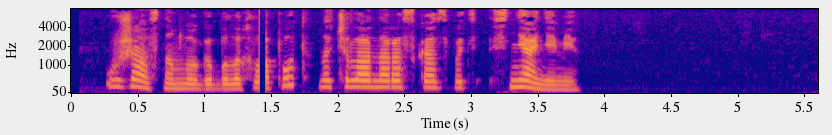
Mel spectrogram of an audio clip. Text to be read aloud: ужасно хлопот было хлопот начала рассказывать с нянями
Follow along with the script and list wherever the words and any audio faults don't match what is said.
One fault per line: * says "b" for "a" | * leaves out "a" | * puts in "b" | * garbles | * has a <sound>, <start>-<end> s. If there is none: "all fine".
* says "много" for "хлопот"
* has a dropout, 1.4-1.5 s
* puts in "она"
